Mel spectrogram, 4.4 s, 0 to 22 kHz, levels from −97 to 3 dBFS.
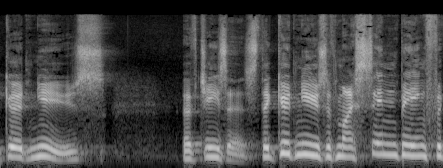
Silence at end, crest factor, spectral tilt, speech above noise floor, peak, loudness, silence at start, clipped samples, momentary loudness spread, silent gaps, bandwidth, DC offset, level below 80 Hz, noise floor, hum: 0 s; 18 dB; -2 dB/octave; 39 dB; -6 dBFS; -22 LUFS; 0.05 s; under 0.1%; 8 LU; none; 16.5 kHz; under 0.1%; -76 dBFS; -63 dBFS; none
